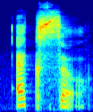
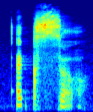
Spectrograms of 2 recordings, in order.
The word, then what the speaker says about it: EXO: The group is EXO, EXO, and their fandom is called EXO-L, EXO-L.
